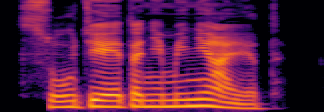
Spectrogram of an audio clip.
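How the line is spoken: Growled. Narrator (Russian): рыкнул он

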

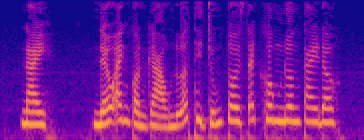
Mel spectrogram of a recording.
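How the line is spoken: Stern shout. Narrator (Vietnamese): cau mày lại quát

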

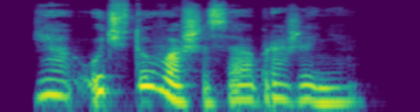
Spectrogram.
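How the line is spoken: Muttered. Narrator (Russian): пробормотала я

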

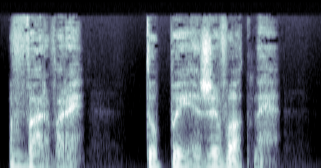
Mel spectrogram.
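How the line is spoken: Pained, through clenched teeth. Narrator (Russian): цедила она сквозь зубы, с болью

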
